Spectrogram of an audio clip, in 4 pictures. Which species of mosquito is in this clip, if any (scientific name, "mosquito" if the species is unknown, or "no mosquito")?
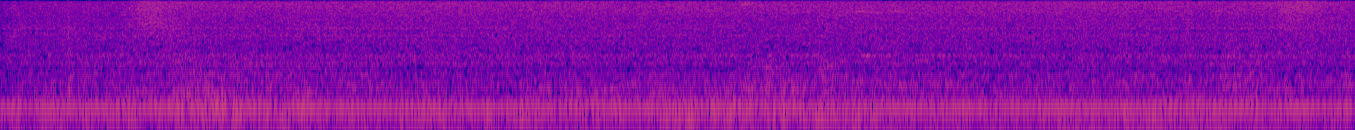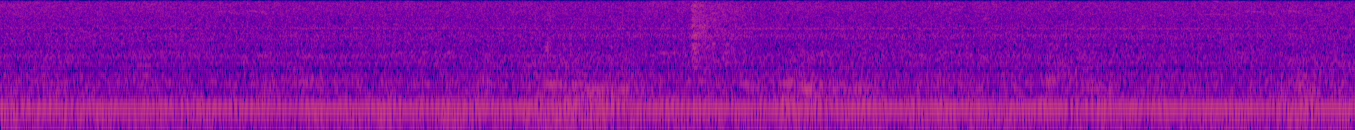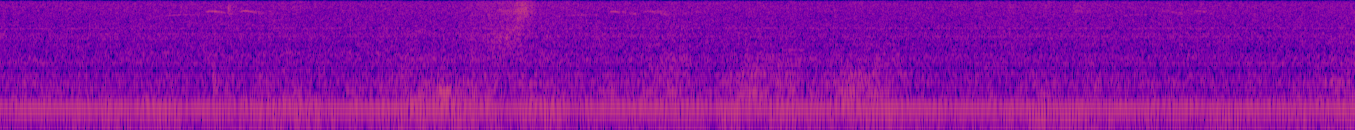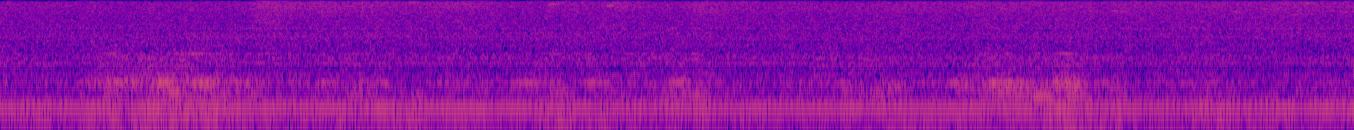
no mosquito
